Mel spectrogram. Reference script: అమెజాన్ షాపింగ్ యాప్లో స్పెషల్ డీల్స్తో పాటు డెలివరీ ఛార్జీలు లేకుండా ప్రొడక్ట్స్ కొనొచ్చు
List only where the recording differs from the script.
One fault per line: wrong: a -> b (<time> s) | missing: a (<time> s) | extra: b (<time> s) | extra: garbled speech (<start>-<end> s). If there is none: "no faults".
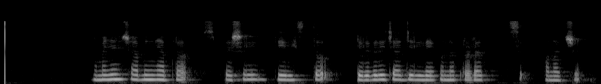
missing: పాటు (3.2 s)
